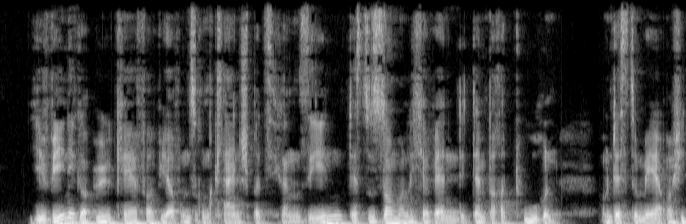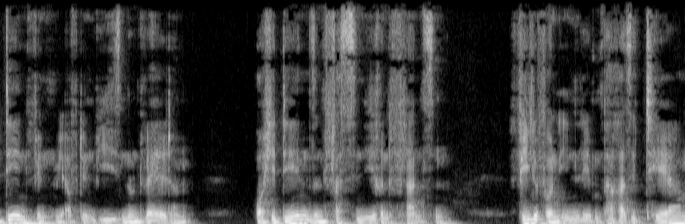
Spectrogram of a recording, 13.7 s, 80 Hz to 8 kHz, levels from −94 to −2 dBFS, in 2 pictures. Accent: German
